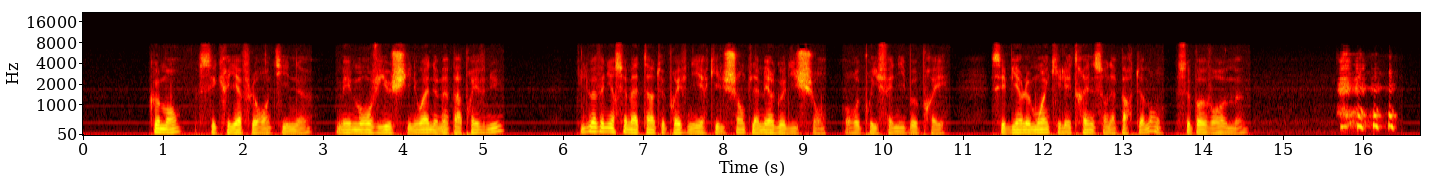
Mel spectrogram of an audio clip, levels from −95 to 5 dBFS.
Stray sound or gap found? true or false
true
